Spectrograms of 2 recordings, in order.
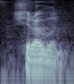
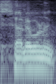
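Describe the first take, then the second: First: The word begins with a shr cluster sound. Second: The word begins with a plain s sound. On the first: The speaker calls it right. "बोलेगा श्र" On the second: The speaker calls it wrong. "सारे सरवण कहंदे ने, गलत है"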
